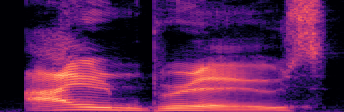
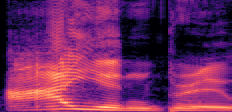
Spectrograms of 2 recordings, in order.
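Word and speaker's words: Irn-Bru: Iron Brew's trademark application for the brand name Iron Brew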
